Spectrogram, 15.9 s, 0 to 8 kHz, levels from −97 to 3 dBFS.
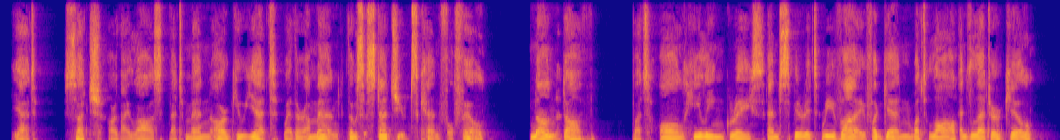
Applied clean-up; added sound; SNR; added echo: none; none; none; none.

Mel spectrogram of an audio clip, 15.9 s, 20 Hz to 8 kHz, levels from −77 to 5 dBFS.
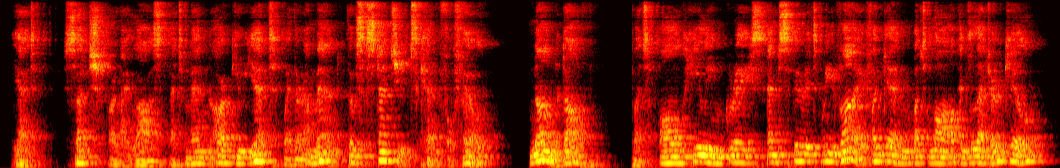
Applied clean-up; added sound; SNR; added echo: none; none; none; reverberation time 0.7 s.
